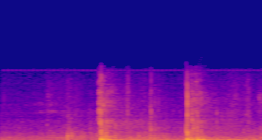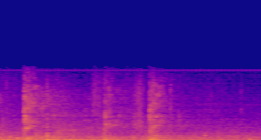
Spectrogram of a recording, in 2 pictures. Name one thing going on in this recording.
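A karate athlete's feet stamp and slide sharply on a mat.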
